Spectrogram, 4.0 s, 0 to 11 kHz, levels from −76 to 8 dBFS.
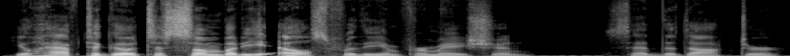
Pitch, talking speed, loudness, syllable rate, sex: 110 Hz, 195 wpm, -18 LUFS, 6.0 syllables/s, male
